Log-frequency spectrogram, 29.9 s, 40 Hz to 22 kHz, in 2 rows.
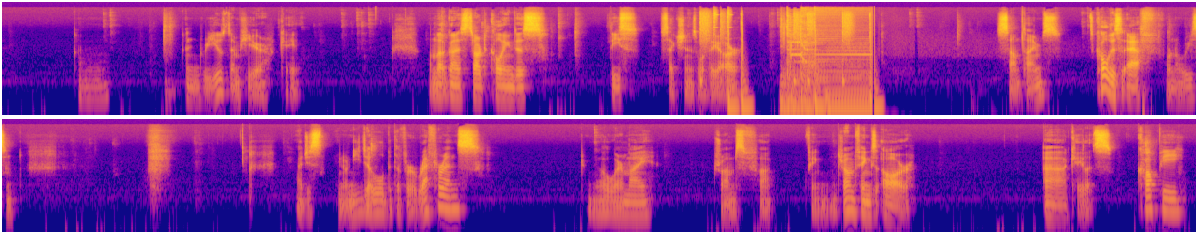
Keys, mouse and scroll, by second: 1.2 click, 1.9 KP_Enter, 3.7 ctrl+scroll down 2, 4.1 ctrl+click, 5.5-7.1 typing, 7.8 ctrl+scroll down 2, 8.5 click, 8.7 space, 9.4 space, 9.5 click, 9.9 ctrl+scroll up 2, 10.8 space, 11.2 click, 12.0 KP_Enter, 13.0 click, 13.4 click, 14.1 shift+f, 14.4 shift+Return, 17.7-18.4 ctrl+scroll up 4, 19.4 r, 20.5-22.4 drag, 23.1-23.7 scroll down 2, 23.7-24.0 scroll up 2, 25.4 ctrl+scroll down 2, 27.0 ctrl+scroll up 3, 29.1 ctrl+c.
